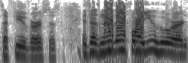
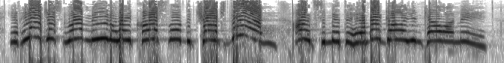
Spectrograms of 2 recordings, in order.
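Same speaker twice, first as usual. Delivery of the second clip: very high, put-on, squeaky girly voice. Speaker voicing the wife's side, in a put-on girl voice. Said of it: "Let me get my girl voice".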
